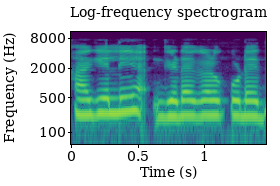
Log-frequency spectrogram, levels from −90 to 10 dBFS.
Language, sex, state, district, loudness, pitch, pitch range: Kannada, female, Karnataka, Bidar, -12 LUFS, 220 Hz, 215-240 Hz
